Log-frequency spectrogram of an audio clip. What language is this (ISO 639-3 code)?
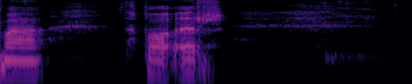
cym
